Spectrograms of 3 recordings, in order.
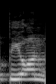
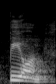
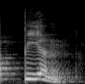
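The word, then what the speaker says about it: peon: कि इसका ट्रांसक्रिप्शन बताओ, तो इसका प्रोनाउंसिएशन क्या होगा? पियन, पियोन नहीं, पियन। आपको क्या बोलना है? पियन।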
